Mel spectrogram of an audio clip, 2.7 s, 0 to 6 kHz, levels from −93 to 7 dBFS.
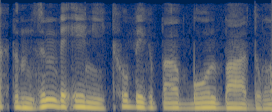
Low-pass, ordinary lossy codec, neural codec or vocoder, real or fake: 5.4 kHz; AAC, 24 kbps; none; real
